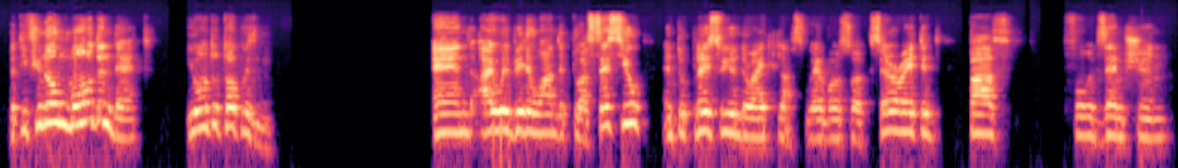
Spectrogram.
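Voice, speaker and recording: Male Hebrew instructor, slightly high voice, playful, chatty, talking on a video call. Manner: joking, conversational, talks straight to students. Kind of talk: informal presentation on a video call.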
